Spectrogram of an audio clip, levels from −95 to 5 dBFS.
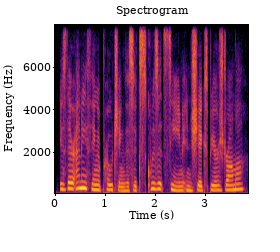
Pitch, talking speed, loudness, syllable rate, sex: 230 Hz, 155 wpm, -16 LUFS, 6.4 syllables/s, female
